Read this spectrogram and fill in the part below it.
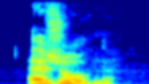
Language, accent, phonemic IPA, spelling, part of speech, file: French, Canada, /a.ʒuʁn/, ajourne, verb, LL-Q150 (fra)-ajourne.wav
- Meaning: inflection of ajourner: 1. first/third-person singular present indicative/subjunctive 2. second-person singular imperative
